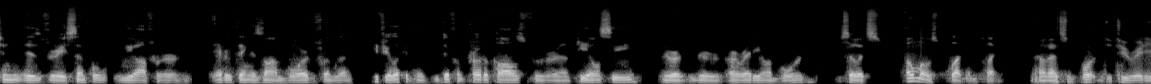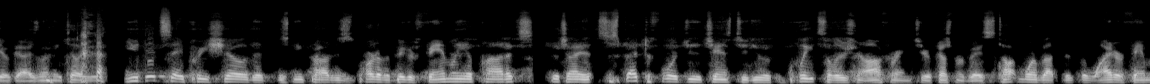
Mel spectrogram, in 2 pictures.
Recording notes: Live from The ASSEMBLY Show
